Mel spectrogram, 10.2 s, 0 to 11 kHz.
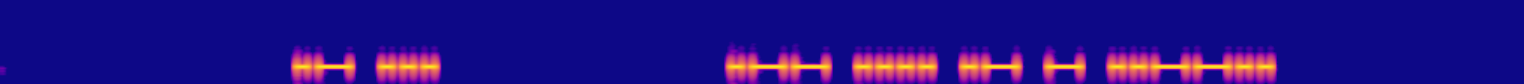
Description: Morse code, heard as a keyed tone, about 17 wpm, 700 Hz. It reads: AS WHAT?
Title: 4x Word-Spacing - Sentences from Top 200 Words - 17wpm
